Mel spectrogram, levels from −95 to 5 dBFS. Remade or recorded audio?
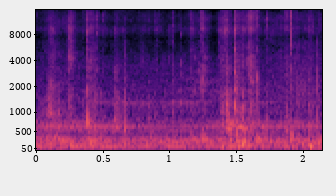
recorded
